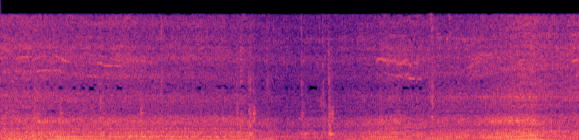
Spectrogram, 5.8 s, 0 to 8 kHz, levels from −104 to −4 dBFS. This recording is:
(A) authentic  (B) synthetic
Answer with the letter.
A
